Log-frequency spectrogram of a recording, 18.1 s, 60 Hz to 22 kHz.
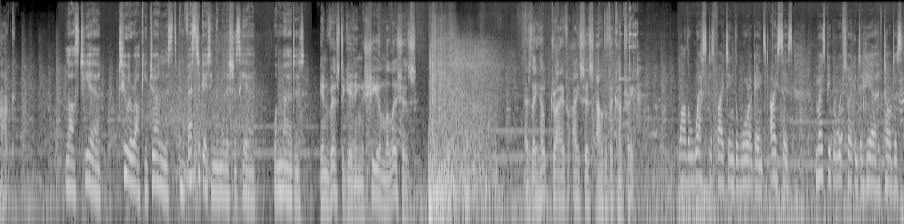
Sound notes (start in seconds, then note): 8.6 explosion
